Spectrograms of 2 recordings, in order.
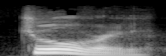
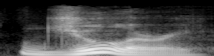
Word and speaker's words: jewelry: Jewelry. Many people find this word tricky because it's often mispronounced as jewelry with 3 syllables. However, in conversational American English, it is commonly pronounced with 2 syllables, jewelry.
